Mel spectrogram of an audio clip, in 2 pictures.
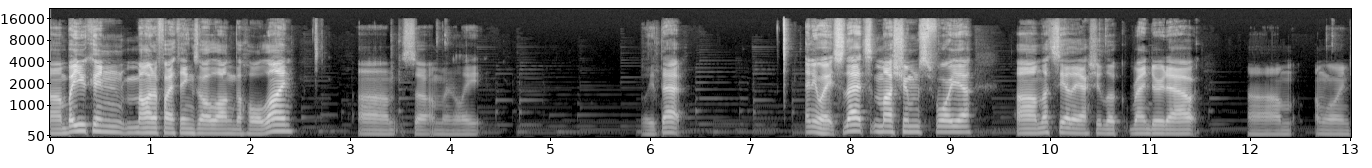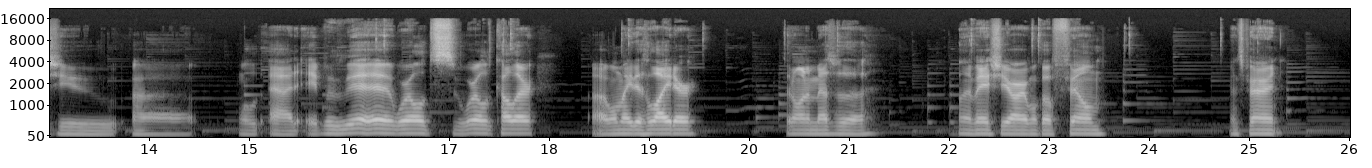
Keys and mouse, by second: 3.3 Delete, 5.7 ctrl+click, 6.2 ctrl+x, 6.2 ctrl+right click, 9.2 Tab, 10.5 click, 10.6-17.5 right drag, 19.7 right click, 19.8-22.8 right drag, 23.8 middle click.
